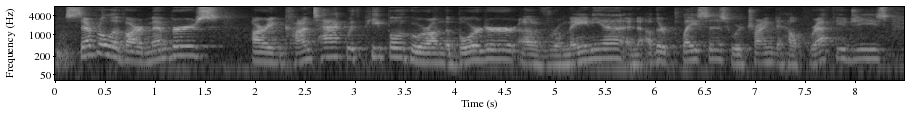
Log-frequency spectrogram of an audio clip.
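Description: Audible room echo surrounds the voice, with light background noise too. The speaker is a man. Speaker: pastor leading worship. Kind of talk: welcome and announcements at a service. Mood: warm, earnest. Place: church.

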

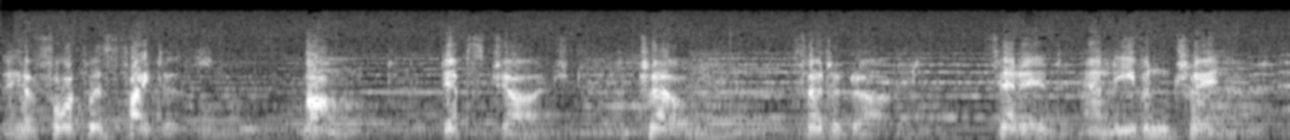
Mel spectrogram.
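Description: Clear music plays behind a man who speaks at a fairly quick pace, his fairly high pitch rising and falling with lively intonation. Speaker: newsreel narrator. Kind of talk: wartime newsreel narration. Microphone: old recording.

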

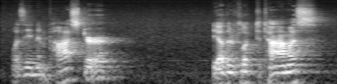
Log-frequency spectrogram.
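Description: Audible room echo follows a man as he talks at a fairly slow pace. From United States. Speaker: pastor. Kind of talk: sermon. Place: church.

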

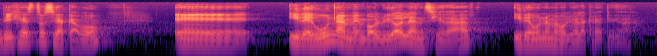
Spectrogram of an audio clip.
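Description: With a bright, sharp tone, a man speaks at a moderate pace with ordinary pitch variation and long, frequent pauses. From Ecuador, Quito; Ecuador. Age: 20s. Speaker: journalist and comedy content creator; journalist, comedy content creator. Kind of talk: casual interview chat. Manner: animated. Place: studio. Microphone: studio mic.

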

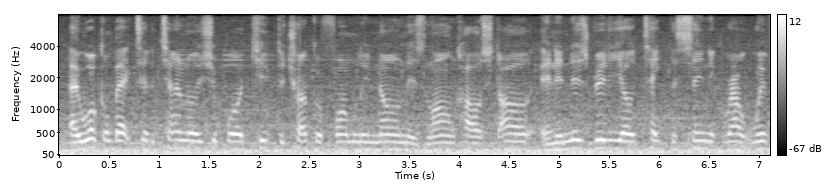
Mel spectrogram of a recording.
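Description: Male speech with a dry sound and no echo, set against loud background noise. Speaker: truck driver vlogger. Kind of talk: casual vlog chat. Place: car. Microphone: phone near.

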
